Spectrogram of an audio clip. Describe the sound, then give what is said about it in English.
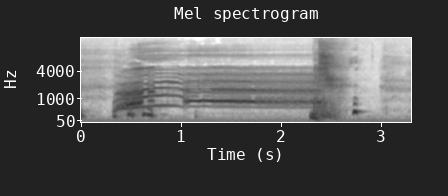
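A man's voice lets out a loud, drawn-out, strained yell that imitates a horse crying out, sustained for about two seconds before breaking into a harsh, breathy rasp. “I, st- I still desperately want to edit when the horse yells into the sky, just a man's voice going,”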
